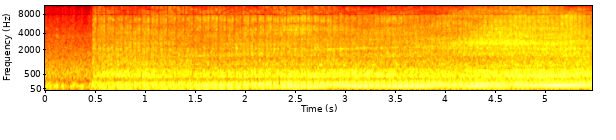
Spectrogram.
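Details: CVR(T) Striker FV102 Swingfire tank, August 2010: heavy engine churning with an uneven, stumbling low beat and lumpy pulses as revs rise; misfiring badly, caused by a stuck valve; engine later replaced.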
